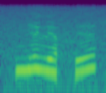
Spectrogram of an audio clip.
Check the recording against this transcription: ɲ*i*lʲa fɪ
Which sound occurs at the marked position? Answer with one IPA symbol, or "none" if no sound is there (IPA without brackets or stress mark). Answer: ɪ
